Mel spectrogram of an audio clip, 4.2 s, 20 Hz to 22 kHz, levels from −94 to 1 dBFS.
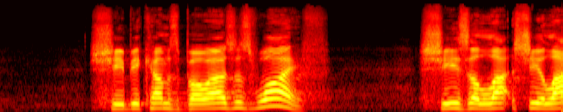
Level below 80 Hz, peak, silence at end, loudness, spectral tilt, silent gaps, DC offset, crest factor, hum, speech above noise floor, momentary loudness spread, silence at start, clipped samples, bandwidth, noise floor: -90 dBFS; -2 dBFS; 0 s; -21 LUFS; -3 dB/octave; none; under 0.1%; 20 dB; none; 51 dB; 10 LU; 0.7 s; under 0.1%; 18 kHz; -72 dBFS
